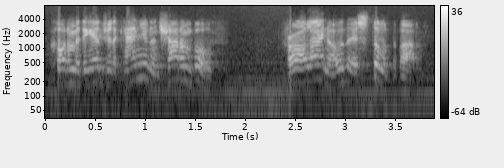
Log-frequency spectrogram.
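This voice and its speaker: Old frontier cabin-dweller: crusty, folksy, rural Western American, very bright and raspy, old-time radio drama. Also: male voice, sits high, fast, exaggerated voice, poor audio. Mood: grumbling. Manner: folksy, excitable backwoods talk.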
